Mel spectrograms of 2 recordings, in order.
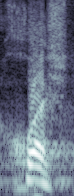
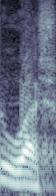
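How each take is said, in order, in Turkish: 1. Kelime gırtlaktan gelen bir h sesiyle başlar. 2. Kelime hiçbir h sesi olmadan başlar. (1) "biz Kurmancı huaş diyoruz" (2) "Zazaca bu h düşer"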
